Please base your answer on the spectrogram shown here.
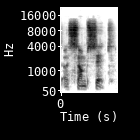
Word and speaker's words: assumpsit: non assum assumpsit um yeah like assumption but it's assumpsit okay um that's what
